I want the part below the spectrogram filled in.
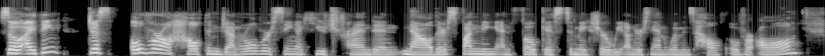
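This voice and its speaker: Recorded with a dry, close sound with no echo and a quiet background, a woman with an American accent speaks in an ordinary speaking voice, fairly low in pitch, with ordinary pitch variation, a moderate pace and hardly any pauses. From Korea until age eight, then US. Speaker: engineer and startup co-founder. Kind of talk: podcast interview.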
